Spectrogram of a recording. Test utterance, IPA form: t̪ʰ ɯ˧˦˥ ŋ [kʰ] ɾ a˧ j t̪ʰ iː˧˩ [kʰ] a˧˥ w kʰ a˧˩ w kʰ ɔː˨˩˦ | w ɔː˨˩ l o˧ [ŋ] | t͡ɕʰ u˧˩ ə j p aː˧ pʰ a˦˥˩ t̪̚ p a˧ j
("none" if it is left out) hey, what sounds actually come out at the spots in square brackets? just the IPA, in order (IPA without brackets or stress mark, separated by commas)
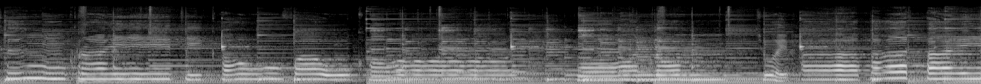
kʰ, kʰ, m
